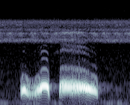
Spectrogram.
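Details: Spotted dove used to lure wild birds: one two-part coo, a quick rising warble followed by a longer level hoarse note, with a faint high hiss in the background.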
